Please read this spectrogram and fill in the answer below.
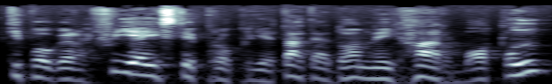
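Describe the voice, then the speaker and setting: A man's voice: mid-range voice, lively intonation, fairly bright tone, husky. An actor playing a brash, confident schemer of a newspaperman in a radio drama, with an emphatic, persuasive delivery. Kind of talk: 1980s Romanian radio drama acting.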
